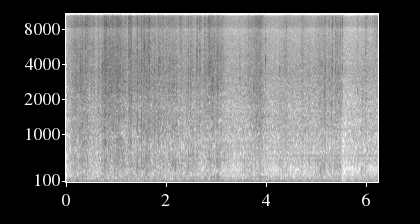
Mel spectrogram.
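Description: Paper burger wrapping crinkling and rustling as it is unfolded by hand, loudest over the first three seconds, then lighter rustles.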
